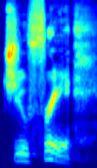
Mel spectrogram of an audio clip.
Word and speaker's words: Giuffre: Again, to the point about Virginia, I believe it's pronounced Giuffre, like the disrespect to her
